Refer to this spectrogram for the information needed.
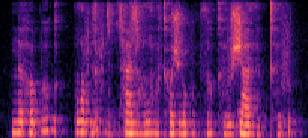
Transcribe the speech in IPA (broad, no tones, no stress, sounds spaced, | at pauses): n ʌ h ɔ p ɔ̤ ɡ | ðˤ ə v ɡ ə̤ f dˤ ə̤ p tʰ a z a̤ ðˤ a̤ kʰ ɔ ʃ v ɔ p ɔ̤ p θ ɔ̤ kʰ ə̤ v ʃ a θ ə̤ p kʰ ə̤ f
